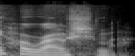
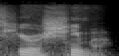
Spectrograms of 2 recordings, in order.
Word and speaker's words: Hiroshima: order to get to Hiroshima okay we say hoshima yes it's not the proper it's Hiroshima okay because I learned that did you learn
